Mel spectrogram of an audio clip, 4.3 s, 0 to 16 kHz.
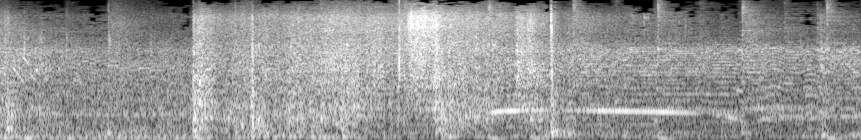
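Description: A refrigerator dropped from about 30 to 40 feet crashes onto the ground about two seconds in, over loud rock music.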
